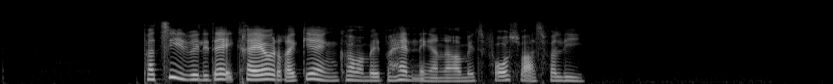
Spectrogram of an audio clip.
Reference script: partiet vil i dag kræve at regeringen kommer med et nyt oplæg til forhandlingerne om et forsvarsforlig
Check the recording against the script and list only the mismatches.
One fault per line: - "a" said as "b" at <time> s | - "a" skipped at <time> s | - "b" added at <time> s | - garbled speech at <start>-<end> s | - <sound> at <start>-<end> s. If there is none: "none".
- "nyt oplæg til" skipped at 3.9 s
